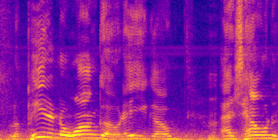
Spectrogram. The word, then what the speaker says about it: Lupita Nyong'o: I can't pronounce her name. Lupita Nyong'o. Lupita Nyong'o, there you go, as Helena Troy, and people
